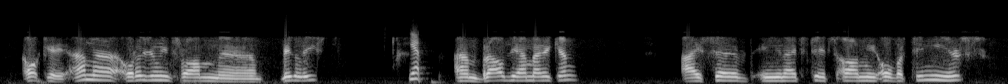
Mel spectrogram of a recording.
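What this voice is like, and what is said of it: Non-native accented English. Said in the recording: “please forgive me for my accent ... i'm a redneck with accent”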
